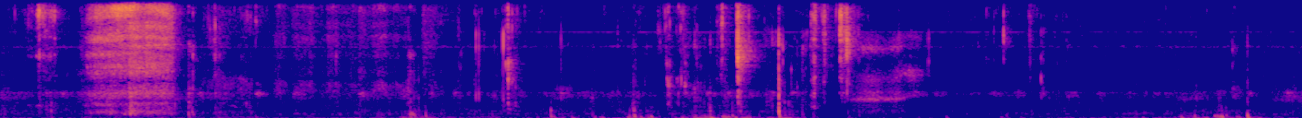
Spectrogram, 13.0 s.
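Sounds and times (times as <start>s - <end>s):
person chewing and slurping noodles: 0.2s - 2.6s.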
